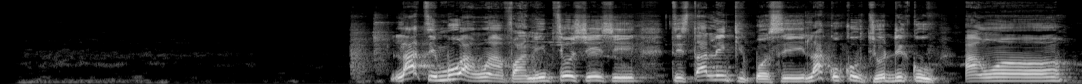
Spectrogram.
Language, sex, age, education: Yoruba, male, 46-60, tertiary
